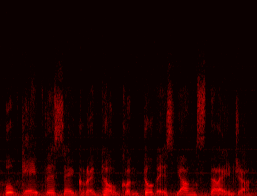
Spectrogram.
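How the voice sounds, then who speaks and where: A dignified Inca noble in a radio play. He speaks formally in a slow, gravelly voice, with clear noise behind him. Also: fairly high pitch. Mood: solemn, respectful. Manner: formal, deliberate. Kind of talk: radio drama acting. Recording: noisy radio drama soundscape.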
